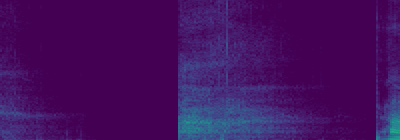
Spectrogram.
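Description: A woman's breath: a short breath at the start, then about two seconds in a longer, audible sigh that fades out over about a second and a half.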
